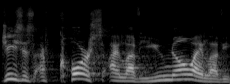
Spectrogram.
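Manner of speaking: mildly frustrated, a little fed-up tone. Retelling Peter answering Jesus the third time: imitating frustrated Peter. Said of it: "Peter's probably getting a little bit frustrated".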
